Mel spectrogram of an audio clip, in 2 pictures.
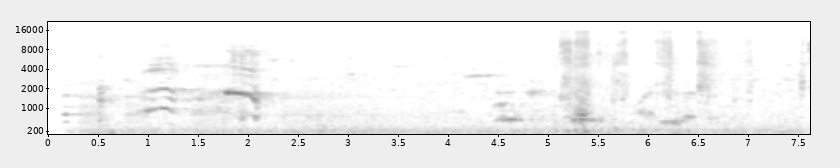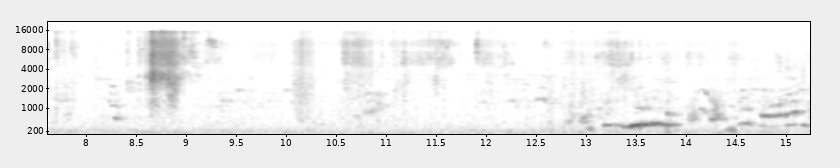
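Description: A pet parrot gives scattered short, nasal calls and squawks against a quiet indoor background.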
